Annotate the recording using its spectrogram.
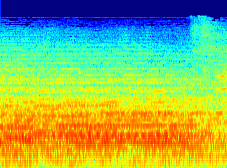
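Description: Symphony orchestra holding a loud sustained chord of many steady pitches, which eases off just after.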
